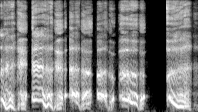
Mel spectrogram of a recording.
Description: Choke, russian, Survivor Voice; Gambler

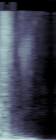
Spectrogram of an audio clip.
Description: sword hit lo armor lo dmg; Mount&Blade Warband

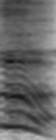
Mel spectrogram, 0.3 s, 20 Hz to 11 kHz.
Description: Archer Hit; Sid Meier's Civilization 4 Complete; Warlords; Units

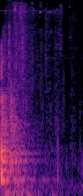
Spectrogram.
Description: metal, footsteps; Counter-Strike Global Offensive

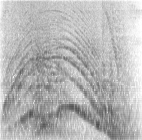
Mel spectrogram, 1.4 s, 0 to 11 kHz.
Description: Servo Med; Sid Meier's Civilization 4 Complete; Beyond the Sword; Final Frontier; Units

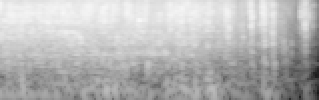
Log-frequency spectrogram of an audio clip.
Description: chainsaw gore; infected

